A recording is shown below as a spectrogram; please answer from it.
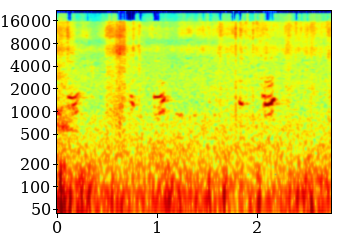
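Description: A female helmeted guineafowl gives brief, harsh, repeated two-note calls against a noisy farmyard background.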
